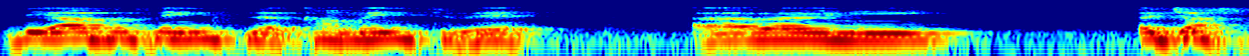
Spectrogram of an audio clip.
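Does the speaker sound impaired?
Yes: cerebral palsy quadriplegia; full-time electric wheelchair user, writing and reading physically difficult, dyslexia, needs one-to-one admin support.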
